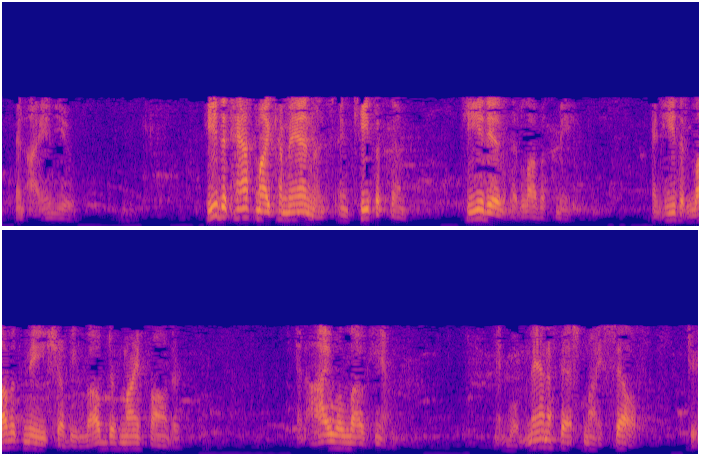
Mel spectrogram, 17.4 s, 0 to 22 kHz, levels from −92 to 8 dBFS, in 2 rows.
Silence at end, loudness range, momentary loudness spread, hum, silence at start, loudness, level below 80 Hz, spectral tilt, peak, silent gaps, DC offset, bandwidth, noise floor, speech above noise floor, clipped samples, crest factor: 0 s; 9 LU; 20 LU; none; 0.15 s; -26 LUFS; under -90 dBFS; -7 dB/octave; -6 dBFS; none; under 0.1%; 4 kHz; -56 dBFS; 29 dB; under 0.1%; 24 dB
